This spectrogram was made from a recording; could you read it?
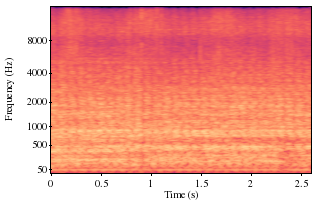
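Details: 1990 Ford F-Superduty with naturally aspirated 7.3 IDI International Harvester diesel: long steady cranking drone before it fires, followed by white smoke; hard starting from failing injection pump.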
